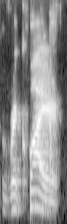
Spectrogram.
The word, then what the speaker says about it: require: All the activities require. Require. Require. Let me write it here in the chat. Yes, you write it like requiere, right? Requiere, but you pronounce like requiere, require.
